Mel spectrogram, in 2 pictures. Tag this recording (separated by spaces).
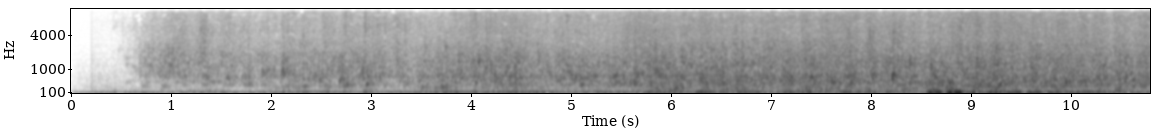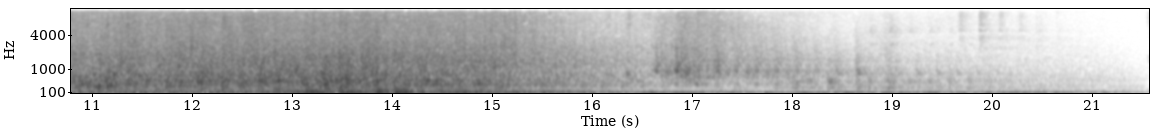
incident accident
